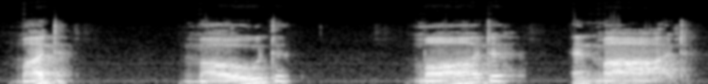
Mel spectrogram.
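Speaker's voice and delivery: nut, note, not, not with the mouth opening wider; slow on the last not; vowel series demo. Shown as a demonstration. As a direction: model each vowel. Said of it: "my mouth opens wider".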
